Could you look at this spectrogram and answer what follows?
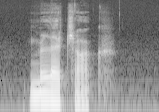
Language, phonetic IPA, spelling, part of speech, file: Polish, [ˈmlɛt͡ʃak], mleczak, noun, Pl-mleczak.ogg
